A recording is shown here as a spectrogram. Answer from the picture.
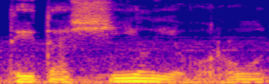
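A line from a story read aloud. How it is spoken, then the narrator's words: Muttering. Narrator (Russian): пробормотал Велес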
